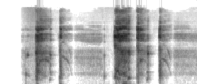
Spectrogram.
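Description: A burst of several harsh, forceful coughs from an adult in a sound-effect recording.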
